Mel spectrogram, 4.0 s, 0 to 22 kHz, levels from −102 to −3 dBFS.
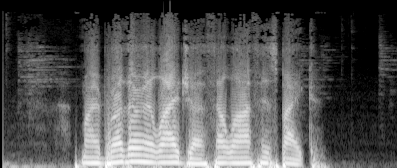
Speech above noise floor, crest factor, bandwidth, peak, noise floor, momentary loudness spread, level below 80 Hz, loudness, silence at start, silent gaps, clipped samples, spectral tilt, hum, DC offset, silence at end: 49 dB; 10 dB; 9.2 kHz; 0 dBFS; -58 dBFS; 11 LU; -20 dBFS; -10 LUFS; 0.1 s; none; under 0.1%; -8 dB/octave; none; under 0.1%; 0.7 s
